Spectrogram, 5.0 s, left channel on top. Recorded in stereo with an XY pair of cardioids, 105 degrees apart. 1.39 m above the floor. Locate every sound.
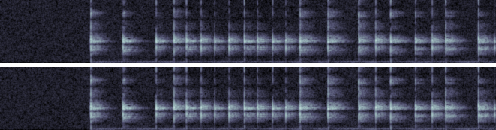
0.9 s a clap: 15° right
